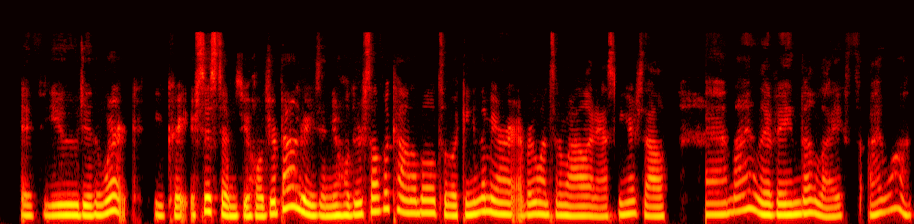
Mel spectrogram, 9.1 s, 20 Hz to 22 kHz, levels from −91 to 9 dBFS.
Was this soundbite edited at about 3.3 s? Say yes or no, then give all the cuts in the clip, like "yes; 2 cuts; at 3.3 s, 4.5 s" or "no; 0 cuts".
no; 1 cut; at 7.1 s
